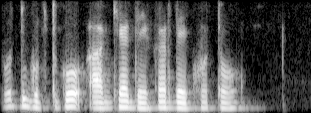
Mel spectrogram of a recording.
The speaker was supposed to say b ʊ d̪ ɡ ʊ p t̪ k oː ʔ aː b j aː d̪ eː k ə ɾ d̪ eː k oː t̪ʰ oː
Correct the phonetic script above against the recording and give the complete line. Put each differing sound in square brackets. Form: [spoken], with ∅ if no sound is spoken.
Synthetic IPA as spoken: b ʊ d̪ ɡ ʊ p t̪ k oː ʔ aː [ɡ] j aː d̪ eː k ə ɾ d̪ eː [kʰ] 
